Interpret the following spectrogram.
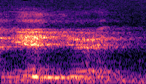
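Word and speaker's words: eñe: in but this is the Enya it's pronounced like the ni and onion I've chosen a common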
